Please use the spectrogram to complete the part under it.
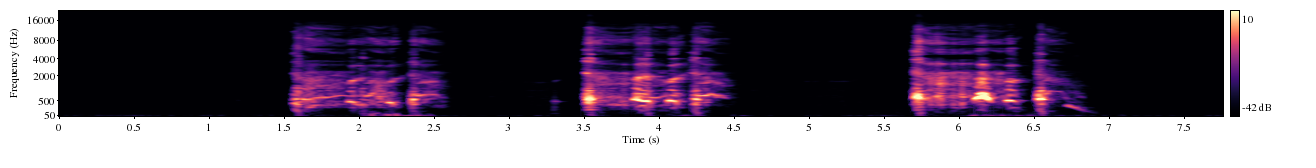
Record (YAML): three_cough_length: 7.8 s
three_cough_amplitude: 18608
three_cough_signal_mean_std_ratio: 0.36
survey_phase: beta (2021-08-13 to 2022-03-07)
age: 45-64
gender: Female
wearing_mask: 'No'
symptom_cough_any: true
symptom_runny_or_blocked_nose: true
symptom_fatigue: true
symptom_change_to_sense_of_smell_or_taste: true
symptom_onset: 5 days
smoker_status: Current smoker (1 to 10 cigarettes per day)
respiratory_condition_asthma: false
respiratory_condition_other: true
recruitment_source: Test and Trace
submission_delay: 3 days
covid_test_result: Positive
covid_test_method: RT-qPCR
